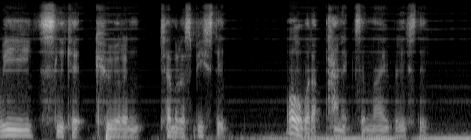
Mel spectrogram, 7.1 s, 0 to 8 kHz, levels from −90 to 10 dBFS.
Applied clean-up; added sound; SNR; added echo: neural separator model SepFormer DNS4.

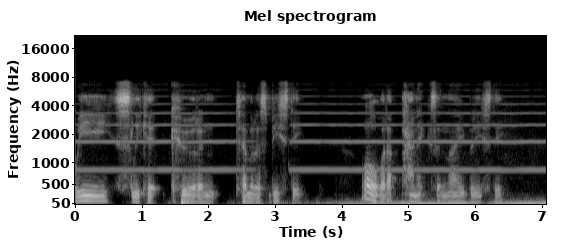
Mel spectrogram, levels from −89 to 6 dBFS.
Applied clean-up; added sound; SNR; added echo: none; Trumpet; 17 dB; none.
